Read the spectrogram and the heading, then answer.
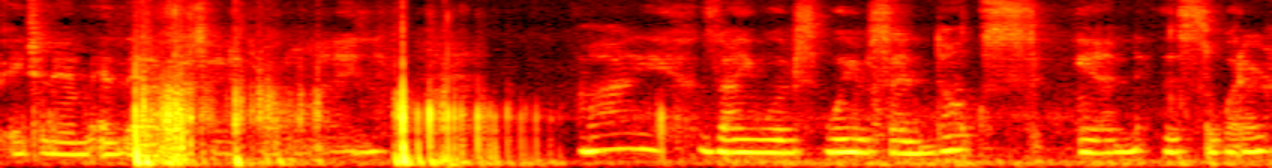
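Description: A woman's voice: on the low side, echoey room, heavy background noise. A woman in her twenties chatting casually to a phone camera at home, rambling with many fillers. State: stuffy nose. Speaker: vlogger. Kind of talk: casual vlog chat. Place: bedroom at home. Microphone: phone camera at arm's length.

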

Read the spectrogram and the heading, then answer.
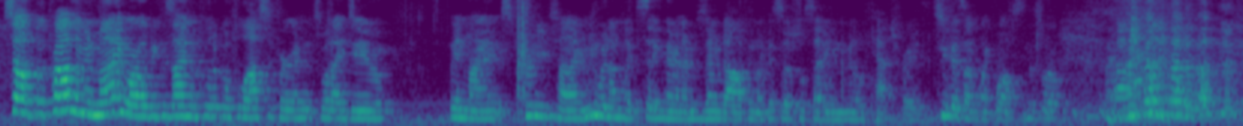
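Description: A young woman giving an energetic, laughing conference talk, moving around the stage as she speaks. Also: mid-range voice. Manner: fast-talking, laughing, moves around the stage. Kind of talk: energetic presentation. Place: conference room with projector screen. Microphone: handheld mic. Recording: echoey room, camera from far off, noisy.

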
